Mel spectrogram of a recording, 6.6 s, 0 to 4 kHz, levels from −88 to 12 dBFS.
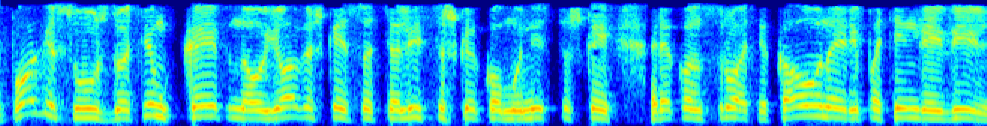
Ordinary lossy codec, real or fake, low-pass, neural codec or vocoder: MP3, 24 kbps; real; 3.6 kHz; none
